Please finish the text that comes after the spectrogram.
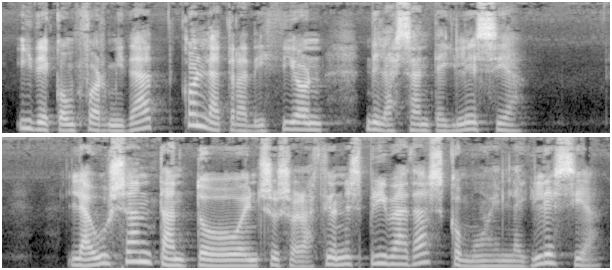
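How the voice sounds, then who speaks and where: A woman voicing a learned man who patiently teaches about prayer, in a calm, reverent, instructive tone. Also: on the low side, close to an everyday voice.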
